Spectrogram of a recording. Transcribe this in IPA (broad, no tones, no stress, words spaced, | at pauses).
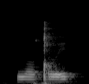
wɔːǃɤe̯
